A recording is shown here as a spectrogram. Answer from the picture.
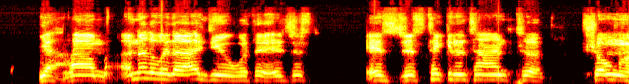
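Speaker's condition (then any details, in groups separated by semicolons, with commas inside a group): Cerebral palsy; speech unaffected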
